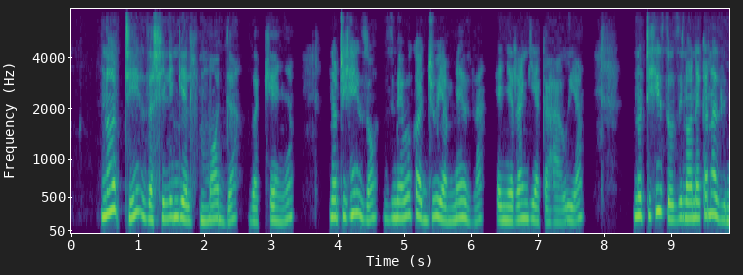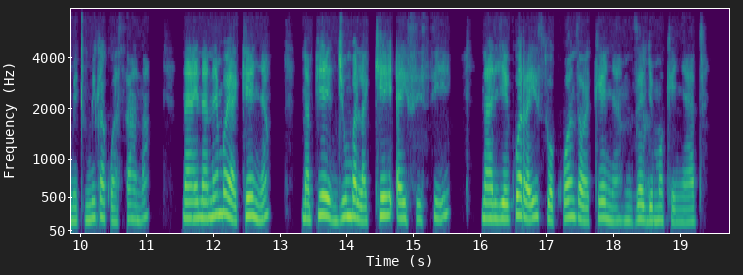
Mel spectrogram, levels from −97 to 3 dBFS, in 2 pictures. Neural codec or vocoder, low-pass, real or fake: vocoder, 22.05 kHz, 80 mel bands, WaveNeXt; 7.2 kHz; fake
